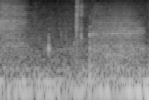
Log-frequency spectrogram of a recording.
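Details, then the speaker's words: Woman who says she just rolled out of bed and is hungry; low, irregular rumbling gurgle from the belly: stomach growling (borborygmi). "and that was my stomach did you hear that i'm hungry i just rolled out of bed"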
